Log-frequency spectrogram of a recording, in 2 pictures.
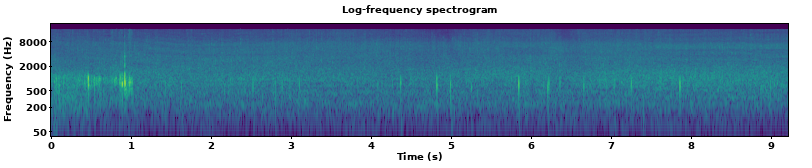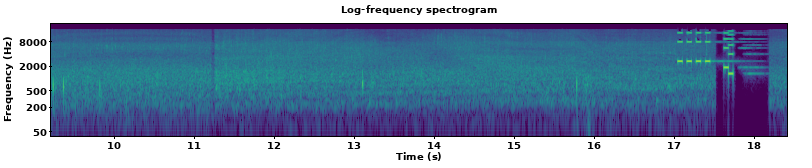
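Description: Shallow, rocky river flowing steadily, an even rush of water with scattered faint ticks. About a second before the end, a short run of loud electronic beeps cuts in.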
